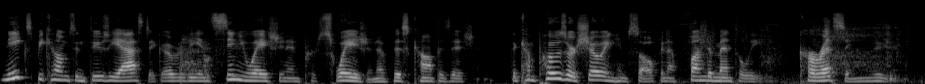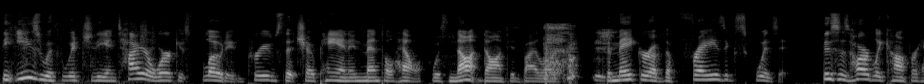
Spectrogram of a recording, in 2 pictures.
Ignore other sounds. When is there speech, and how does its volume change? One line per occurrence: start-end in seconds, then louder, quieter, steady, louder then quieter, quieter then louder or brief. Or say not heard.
0.0-18.4 steady.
